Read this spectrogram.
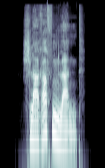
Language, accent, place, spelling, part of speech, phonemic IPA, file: German, Germany, Berlin, Schlaraffenland, noun, /ʃlaˈʁafənlant/, De-Schlaraffenland.ogg
- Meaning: Cockaigne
